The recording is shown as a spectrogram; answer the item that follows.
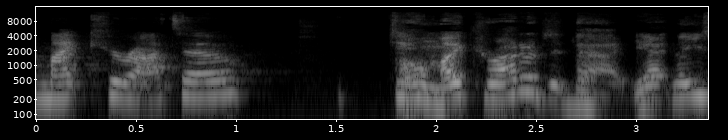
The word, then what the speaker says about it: Curato: And then I'm gonna say his name wrong. Mike Curato. Mike Corrado did that.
